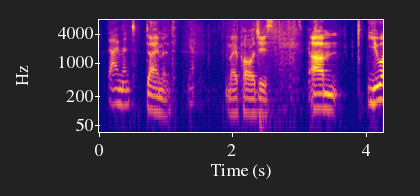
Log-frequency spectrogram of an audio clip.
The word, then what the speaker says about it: Diamant: My first question is for Ms., and I missed the pronunciation of your last name, Dimal? Diamond.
